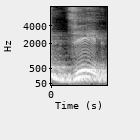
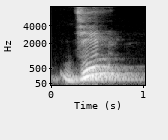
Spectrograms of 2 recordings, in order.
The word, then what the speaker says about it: Jane: तो यहां पे देखिए JANE, इसको पढ़ेंगे जेन। देखिए लास्ट में ई है और इससे पहले वोवेल ए आया तो ए का ए उच्चारण होगा, ई का उच्चारण नहीं होगा, ठीक। जेन।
